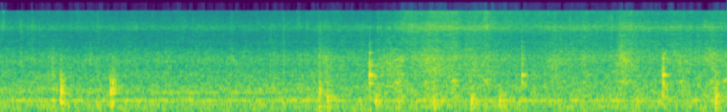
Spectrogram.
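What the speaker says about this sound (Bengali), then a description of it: "এখন একটু জিরে পুরো দিয়ে দেব সামান্য" Whole cumin seeds sizzle in hot oil with a steady crackle, and a spoon scrapes and clicks against the pan now and then. Close and fairly soft, with no talk.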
